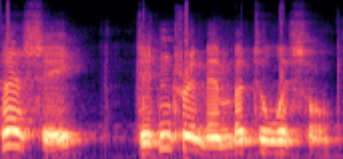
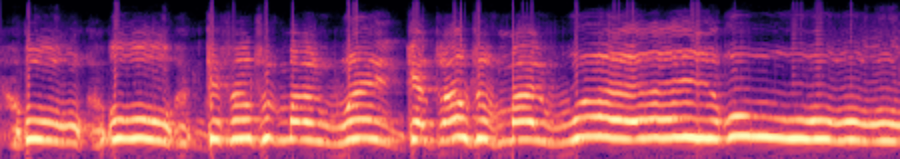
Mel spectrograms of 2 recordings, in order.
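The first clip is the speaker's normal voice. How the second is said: Gordon yelling; 13 semitones higher, much slower than usual. A narrator's reading. Gordon yelling at Percy on the line, panicked high yell. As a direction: cry out as you rush at him. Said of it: "Gordon yelled".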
